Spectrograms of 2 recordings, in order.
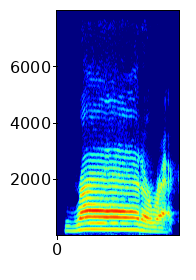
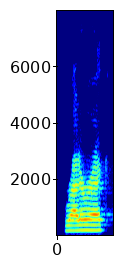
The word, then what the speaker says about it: rhetoric: Think about saying red r the color uh the schwah and then rick rhetoric. Rerk rhetoric rhetoric rhetoric.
